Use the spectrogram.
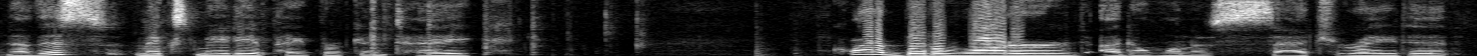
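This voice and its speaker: A woman with a raspy voice, who often clears her throat as she chats through an art tutorial. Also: mid-range voice, steady tone, dry recording. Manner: slow, soft-spoken, frequent throat clearing. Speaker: art channel host. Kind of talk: casual art tutorial chat.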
